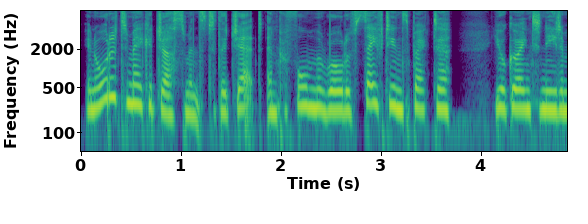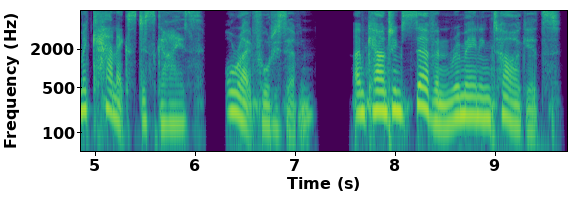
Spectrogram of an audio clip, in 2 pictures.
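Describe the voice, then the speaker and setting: An actress playing a coolly professional handler who briefs an assassin in a video game, speaking in a composed, formal with dry understatement. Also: female voice, mid-range voice, a little fast, darkish tone, no echo, natural voice. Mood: calm briefing.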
